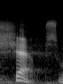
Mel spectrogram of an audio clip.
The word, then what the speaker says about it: chaps: Shaps is spelled C-H-A-P-S, and it's pronounced shaps with an S sound.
